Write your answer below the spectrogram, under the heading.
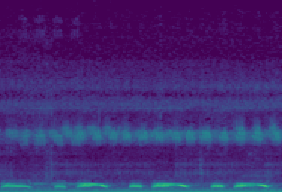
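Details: Cooing spotted dove during decoy trapping while the birds fight: a steady string of short and longer curved coo notes, nearly one per second, backed by low rumble and a thin continuous high whine.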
